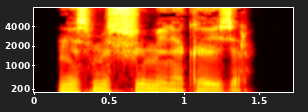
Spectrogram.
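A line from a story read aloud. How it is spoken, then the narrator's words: Grumble. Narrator (Russian): буркнул Николя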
